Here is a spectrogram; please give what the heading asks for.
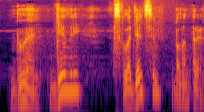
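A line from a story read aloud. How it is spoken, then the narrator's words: Plain. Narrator (Russian): сказал я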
